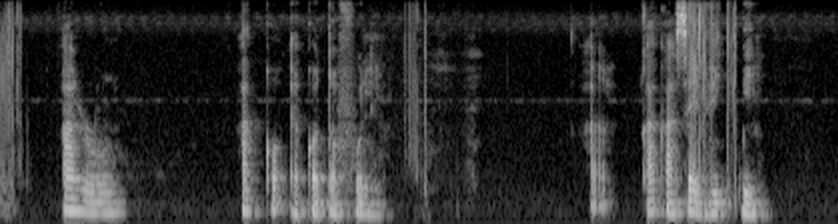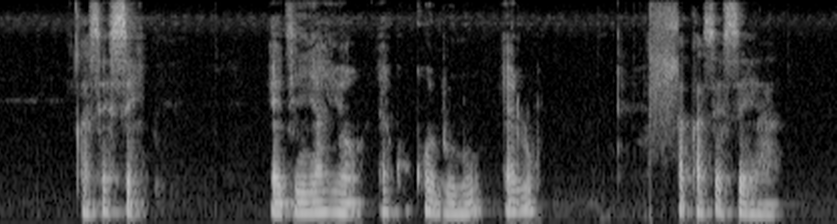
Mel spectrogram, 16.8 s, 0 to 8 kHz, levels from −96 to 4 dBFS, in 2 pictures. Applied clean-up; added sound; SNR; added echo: none; none; none; none.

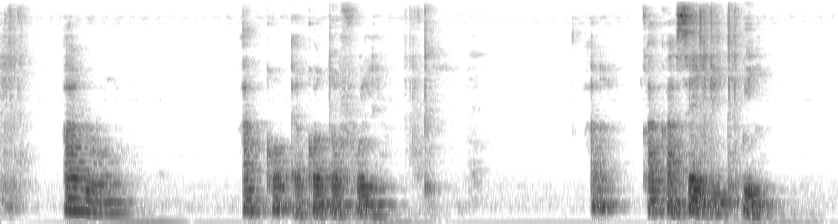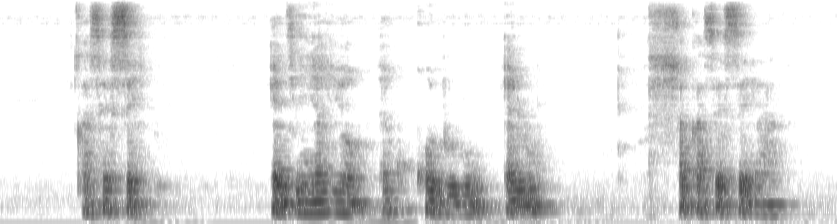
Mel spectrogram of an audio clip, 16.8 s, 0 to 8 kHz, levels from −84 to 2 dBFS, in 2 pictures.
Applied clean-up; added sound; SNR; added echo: none; none; none; reverberation time 0.6 s.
